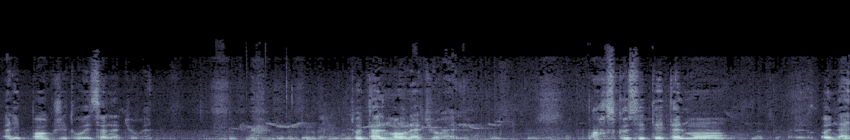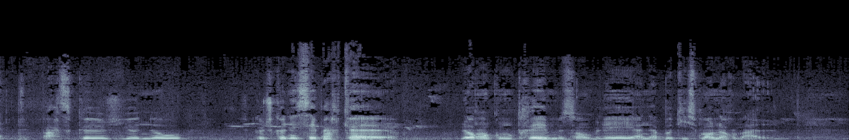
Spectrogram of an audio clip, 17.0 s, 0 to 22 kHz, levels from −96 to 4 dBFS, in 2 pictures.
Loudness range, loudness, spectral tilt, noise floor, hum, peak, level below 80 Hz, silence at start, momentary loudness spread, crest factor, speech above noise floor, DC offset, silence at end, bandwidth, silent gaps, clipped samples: 4 LU; -21 LUFS; -5 dB/octave; -49 dBFS; none; -2 dBFS; -74 dBFS; 0.05 s; 22 LU; 20 dB; 28 dB; under 0.1%; 0.65 s; 15 kHz; none; under 0.1%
